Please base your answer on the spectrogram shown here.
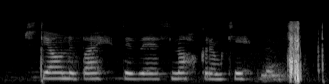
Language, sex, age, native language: Icelandic, female, 10, Icelandic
